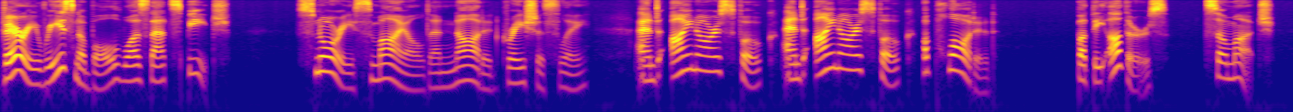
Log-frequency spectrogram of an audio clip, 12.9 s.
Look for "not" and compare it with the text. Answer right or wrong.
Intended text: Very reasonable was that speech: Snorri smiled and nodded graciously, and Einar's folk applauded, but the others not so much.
wrong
